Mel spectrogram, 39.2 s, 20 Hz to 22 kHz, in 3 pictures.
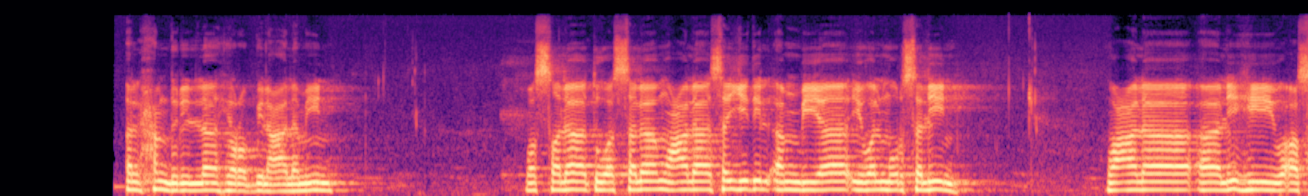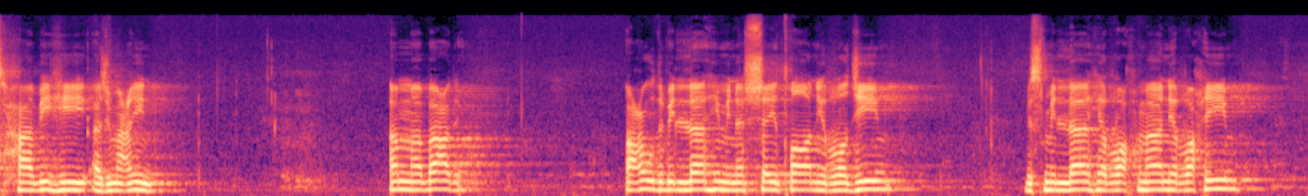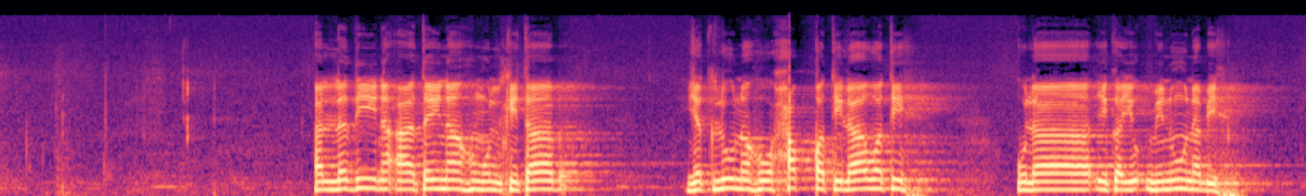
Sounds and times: Male speech, man speaking: 1.2 - 3.7, 5.0 - 9.8, 11.0 - 15.0, 17.0 - 18.2, 19.3 - 22.5, 23.3 - 26.0, 29.3 - 32.2, 33.0 - 35.7, 36.3 - 38.9
Narration, monologue: 1.2 - 26.6, 27.4 - 39.2.

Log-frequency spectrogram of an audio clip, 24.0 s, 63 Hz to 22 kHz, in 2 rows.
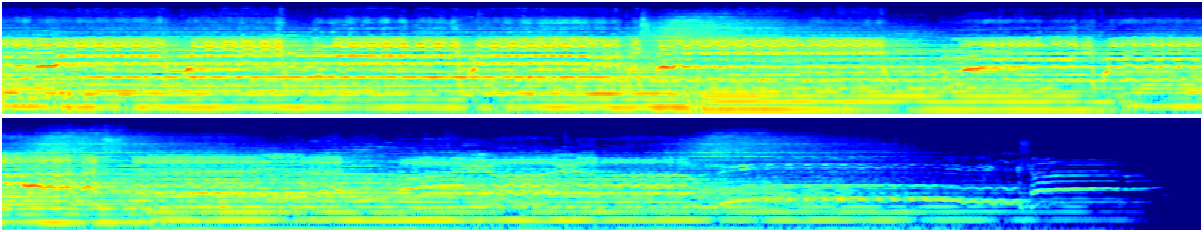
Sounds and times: Music: 0.0 - 23.7.

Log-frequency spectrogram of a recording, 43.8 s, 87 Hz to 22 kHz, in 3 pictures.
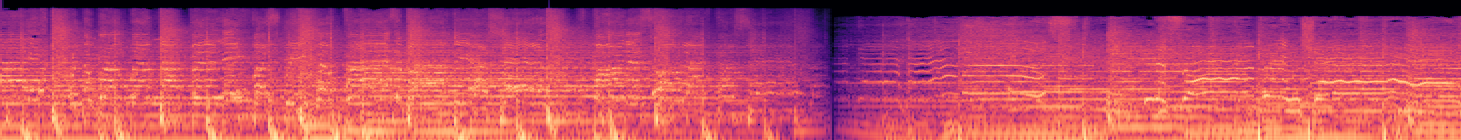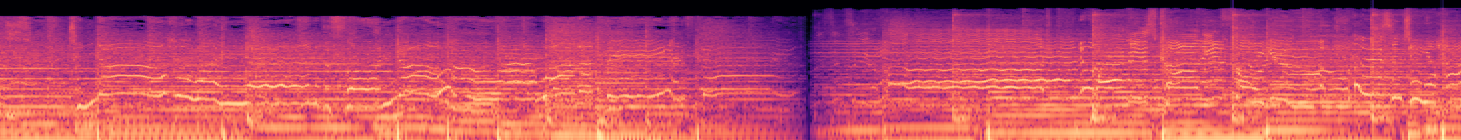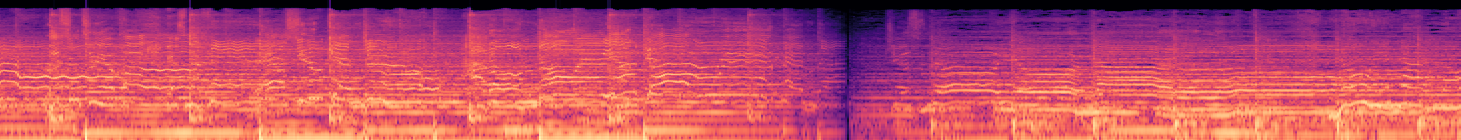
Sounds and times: Music: 0.0 - 43.8.

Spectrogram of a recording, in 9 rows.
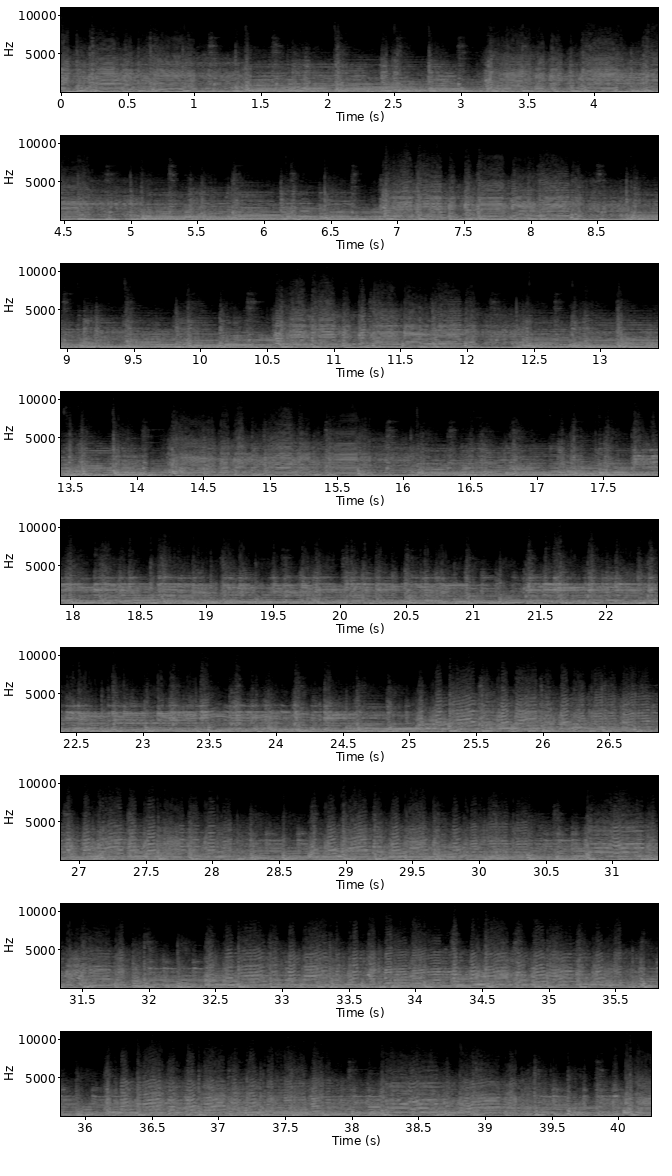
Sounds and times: Music: 0.0 - 40.2.

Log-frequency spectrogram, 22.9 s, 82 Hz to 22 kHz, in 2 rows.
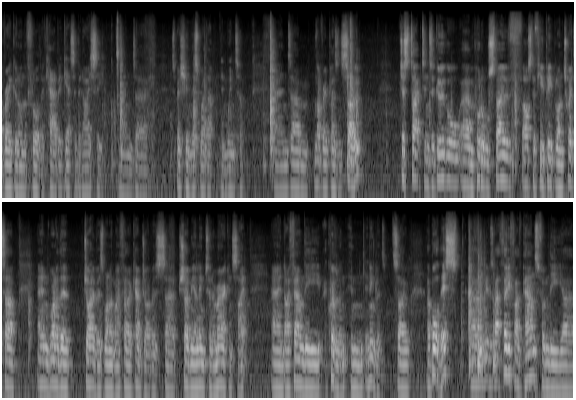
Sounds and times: Speech: 0.0 - 7.2, 8.0 - 22.8.

